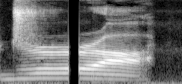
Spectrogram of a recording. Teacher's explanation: you can elongate which means to hold on to that R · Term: Dr sound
